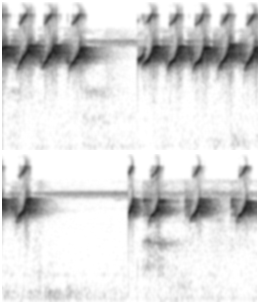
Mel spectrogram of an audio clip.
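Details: Black-throated Sunbird song used as a lure for birds: high, sharp rising chirps repeated rapidly in bursts of three to six, separated by brief pauses, over a clean quiet background.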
